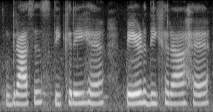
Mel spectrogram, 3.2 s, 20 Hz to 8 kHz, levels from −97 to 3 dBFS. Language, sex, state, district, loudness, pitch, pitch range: Hindi, female, Maharashtra, Gondia, -16 LUFS, 255 Hz, 250-265 Hz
